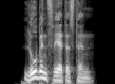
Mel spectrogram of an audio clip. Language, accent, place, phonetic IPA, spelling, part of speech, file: German, Germany, Berlin, [ˈloːbn̩sˌveːɐ̯təstn̩], lobenswertesten, adjective, De-lobenswertesten.ogg
- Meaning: 1. superlative degree of lobenswert 2. inflection of lobenswert: strong genitive masculine/neuter singular superlative degree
